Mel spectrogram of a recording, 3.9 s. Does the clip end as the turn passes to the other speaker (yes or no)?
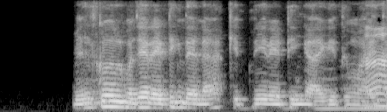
yes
